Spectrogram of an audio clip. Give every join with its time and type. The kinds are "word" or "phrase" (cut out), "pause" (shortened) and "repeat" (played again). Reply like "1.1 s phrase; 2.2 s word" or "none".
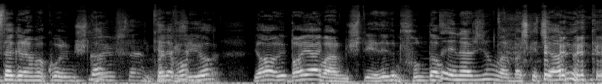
1.5 s word; 1.9 s word; 3.2 s word; 4.4 s word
